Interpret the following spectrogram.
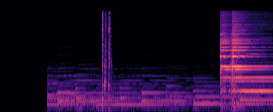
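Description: Soft keyboard background music with held notes comes in under a second in. A single sharp mouse click sounds about a second and a half in, and a bright bell chime rings out near the end: the click-and-bell sound effect of a subscribe-button animation.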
